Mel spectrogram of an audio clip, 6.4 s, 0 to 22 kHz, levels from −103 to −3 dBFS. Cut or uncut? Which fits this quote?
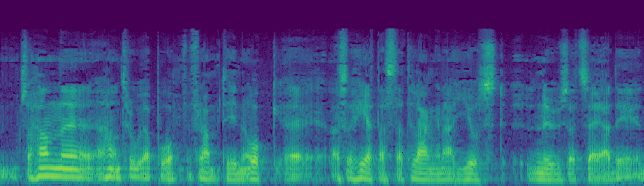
uncut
